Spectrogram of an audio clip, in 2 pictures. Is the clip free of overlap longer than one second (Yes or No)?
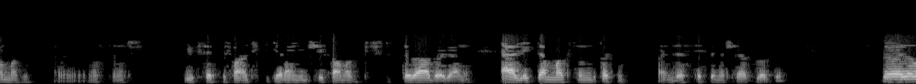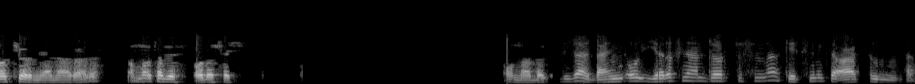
Yes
